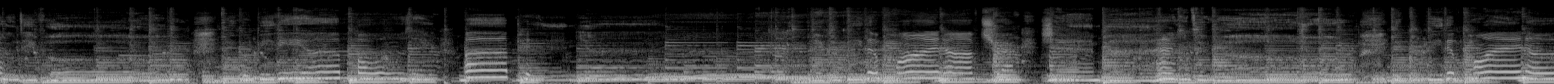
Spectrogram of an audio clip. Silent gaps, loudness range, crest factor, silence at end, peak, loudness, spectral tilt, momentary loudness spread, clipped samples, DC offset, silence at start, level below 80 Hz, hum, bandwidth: none; 2 LU; 14 dB; 0 s; -6 dBFS; -21 LUFS; -6.5 dB/octave; 4 LU; under 0.1%; under 0.1%; 0 s; -40 dBFS; none; 15.5 kHz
